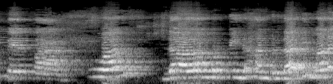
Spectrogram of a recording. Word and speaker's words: theta: Ingat, ini bacanya bukan lingkaran dibagi 2 ya, tapi theta.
